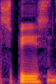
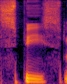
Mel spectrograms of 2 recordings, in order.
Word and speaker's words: Spiehs: It's Dr. Justin Spies. It's Dr. Justin Spies. My last name is spelled S-P-I-E-H-S.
